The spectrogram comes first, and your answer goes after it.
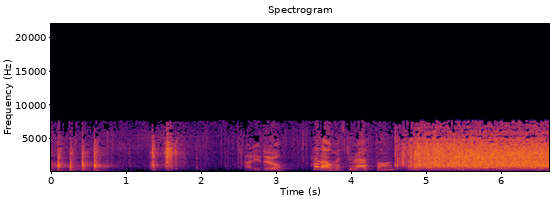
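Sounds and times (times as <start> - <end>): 
knocking on a door: 0.0 - 0.8
speech: 2.7 - 6.5.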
